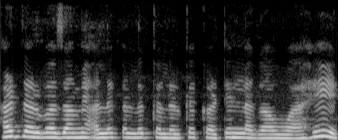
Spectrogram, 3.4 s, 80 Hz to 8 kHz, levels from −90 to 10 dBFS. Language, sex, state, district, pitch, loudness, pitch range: Hindi, female, Arunachal Pradesh, Lower Dibang Valley, 245 Hz, -15 LUFS, 225-255 Hz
